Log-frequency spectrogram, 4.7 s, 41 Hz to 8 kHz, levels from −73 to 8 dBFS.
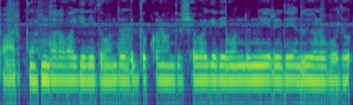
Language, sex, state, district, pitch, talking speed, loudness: Kannada, male, Karnataka, Bijapur, 150 Hz, 125 wpm, -12 LUFS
